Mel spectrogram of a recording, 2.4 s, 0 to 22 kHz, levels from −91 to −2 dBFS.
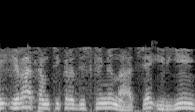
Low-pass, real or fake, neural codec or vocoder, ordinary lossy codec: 19.8 kHz; real; none; AAC, 16 kbps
